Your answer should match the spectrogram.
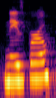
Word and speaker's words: Knaresborough: Nate, like you drop the K. – Knaresborough.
